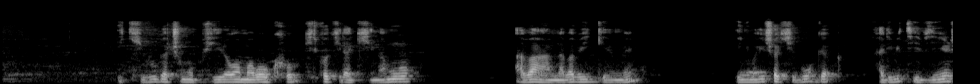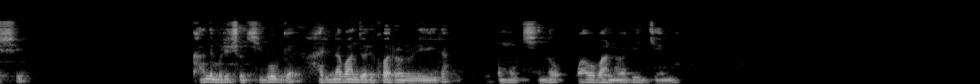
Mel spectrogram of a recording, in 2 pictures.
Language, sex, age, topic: Rundi, male, 18-24, education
